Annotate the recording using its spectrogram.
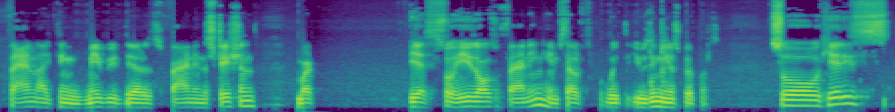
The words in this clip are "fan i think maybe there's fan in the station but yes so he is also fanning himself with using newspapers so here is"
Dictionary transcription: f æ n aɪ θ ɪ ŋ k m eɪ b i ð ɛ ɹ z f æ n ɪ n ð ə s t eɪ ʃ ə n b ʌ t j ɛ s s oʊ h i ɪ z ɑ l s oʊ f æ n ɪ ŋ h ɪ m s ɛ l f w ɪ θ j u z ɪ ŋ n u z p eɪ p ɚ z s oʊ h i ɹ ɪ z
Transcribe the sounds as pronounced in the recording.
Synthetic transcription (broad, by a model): f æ n aɪ t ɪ ŋ k m eɪ b i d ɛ ɹ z f æ n ɪ n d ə s t eɪ ʃ ə n b ʌ t j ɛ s s oʊ h i ɪ z ɑ l s oʊ f æ n ɪ ŋ h ɪ m s ɛ l f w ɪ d j u z ɪ ŋ n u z p eɪ p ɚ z s oʊ h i ɹ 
